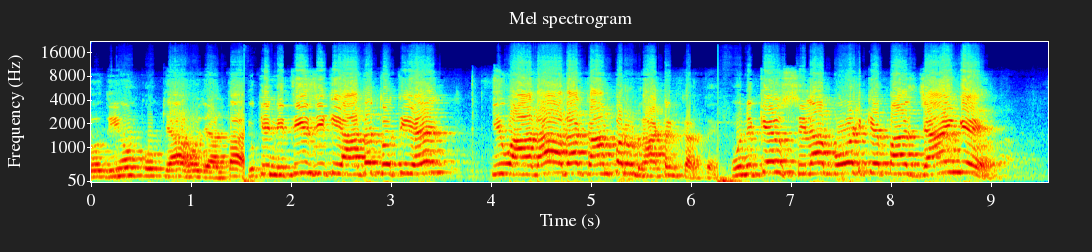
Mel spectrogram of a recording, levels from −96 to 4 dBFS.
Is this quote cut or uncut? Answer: cut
